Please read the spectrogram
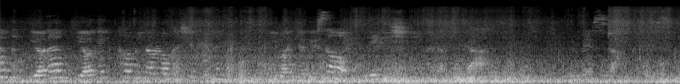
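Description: No technical faults are audible.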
